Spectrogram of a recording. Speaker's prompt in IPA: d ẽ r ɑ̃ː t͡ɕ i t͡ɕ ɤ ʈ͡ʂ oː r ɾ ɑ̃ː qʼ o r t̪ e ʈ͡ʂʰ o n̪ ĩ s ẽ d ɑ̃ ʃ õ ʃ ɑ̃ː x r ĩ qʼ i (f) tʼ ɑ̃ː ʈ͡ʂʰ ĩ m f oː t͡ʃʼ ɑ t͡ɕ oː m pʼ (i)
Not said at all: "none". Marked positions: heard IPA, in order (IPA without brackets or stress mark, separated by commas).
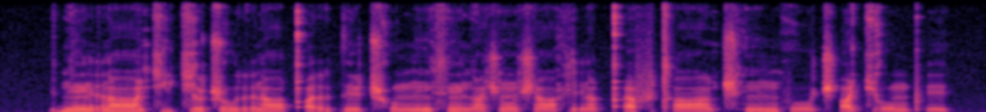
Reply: f, e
